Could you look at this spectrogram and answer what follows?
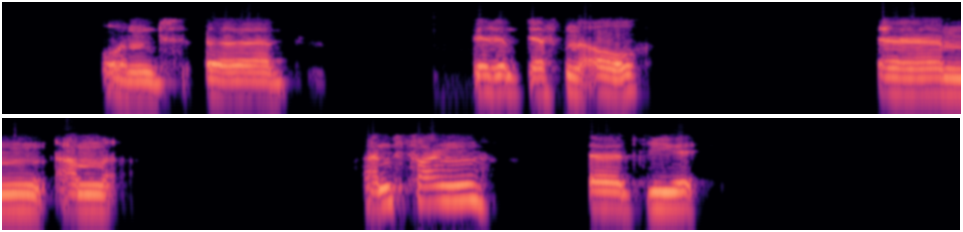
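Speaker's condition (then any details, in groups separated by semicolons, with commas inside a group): Stuttering; more fluent during past emergency call than in this interview; repeated sounds, prolonged sounds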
